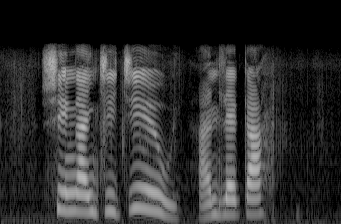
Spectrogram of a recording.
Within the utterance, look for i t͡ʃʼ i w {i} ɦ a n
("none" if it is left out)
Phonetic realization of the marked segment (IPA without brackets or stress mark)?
i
